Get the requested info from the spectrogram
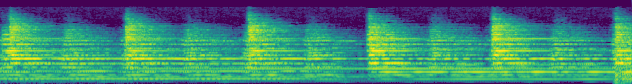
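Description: A brass and wind ensemble with piano playing slow, sustained chords, each re-struck with a sharp bell-like attack about every one and a quarter seconds.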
